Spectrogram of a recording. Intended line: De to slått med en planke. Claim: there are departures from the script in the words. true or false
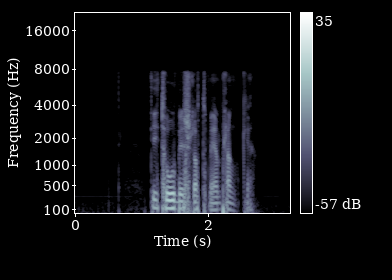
true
